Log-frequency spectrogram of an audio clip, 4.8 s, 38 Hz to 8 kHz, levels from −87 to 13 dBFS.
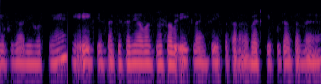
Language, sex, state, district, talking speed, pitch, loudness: Hindi, female, Bihar, Araria, 225 wpm, 145 Hz, -37 LUFS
